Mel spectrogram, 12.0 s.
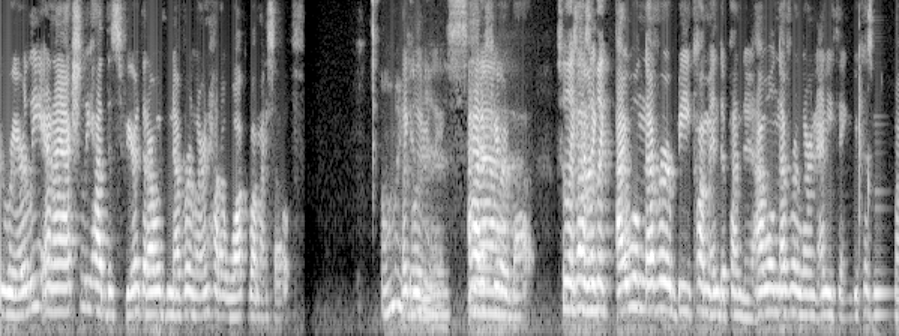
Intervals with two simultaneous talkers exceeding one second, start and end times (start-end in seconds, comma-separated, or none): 5.3-6.8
